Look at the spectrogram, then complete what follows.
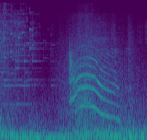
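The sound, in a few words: drinking glass falling and shattering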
